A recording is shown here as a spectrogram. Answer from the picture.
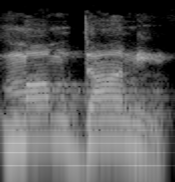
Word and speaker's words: Mamdani: And furthermore, the name is Mam Dani.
